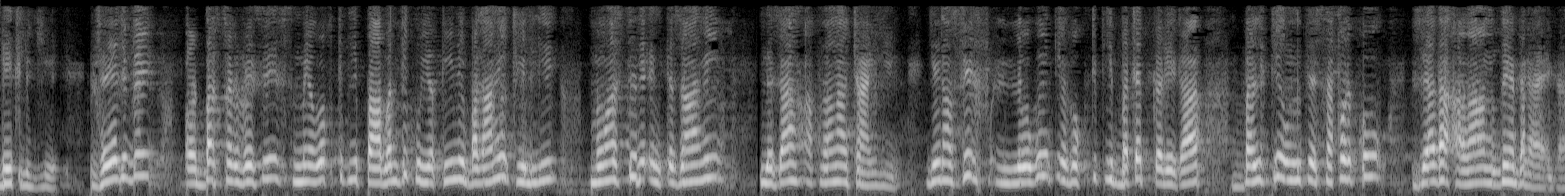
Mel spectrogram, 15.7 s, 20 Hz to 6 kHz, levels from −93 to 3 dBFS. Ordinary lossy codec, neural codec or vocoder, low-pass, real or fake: MP3, 32 kbps; codec, 16 kHz in and 24 kHz out, 0.6 kbps, FireRedTTS-2 codec; 5.4 kHz; fake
